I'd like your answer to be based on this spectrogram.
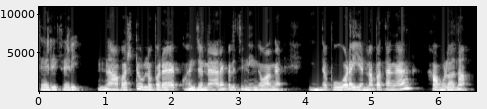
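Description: A woman voicing a young, polite and sensible village wife in a cartoon, speaking in a gentle, pleading way. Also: sits high, flat delivery, moderate pace. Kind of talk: cartoon voice acting.

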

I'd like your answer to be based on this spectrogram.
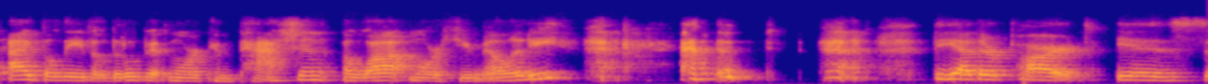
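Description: A woman guest on a podcast, telling a personal story in an emphatic, candid way. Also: lowish voice. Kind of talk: conversational storytelling interview. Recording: roomy echo.

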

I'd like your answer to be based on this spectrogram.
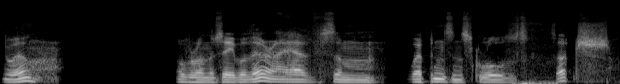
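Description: A man running a tabletop role-playing game, narrating scenes and speaking for a shopkeeper in a relaxed way. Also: lowish voice, slow, no room sound, poor audio. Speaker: game master.

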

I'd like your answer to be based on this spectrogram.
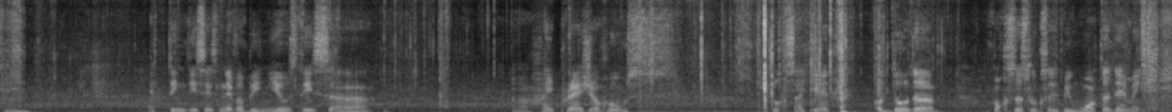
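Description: Standing behind his handheld phone camera, a presenter shows off a storage unit one item at a time in an informal, halting, bit-by-bit manner. The open unit sits in a storage facility, and a noisy, traffic-like rumble runs under the audio.

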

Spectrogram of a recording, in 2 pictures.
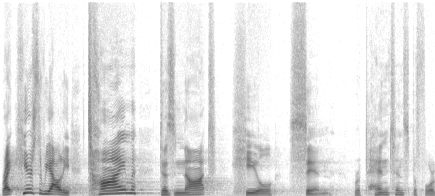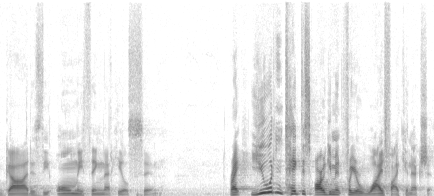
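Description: A man's voice: medium pitch, moderate pace. A man preaching a sermon in a casual, conversational way, peppered with "like" and "right?", acting out quotes. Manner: animated, acts out quotes. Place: church sanctuary. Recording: long church hall reverb.

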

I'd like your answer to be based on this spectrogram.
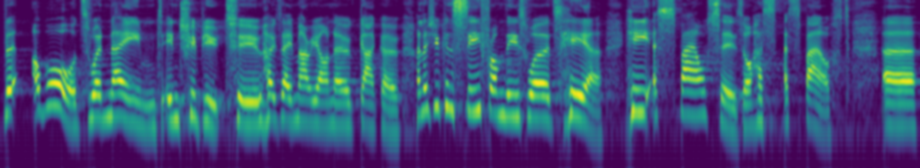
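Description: A woman chairing an awards jury, giving a measured, enthusiastic ceremony speech. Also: mid-range voice, animated. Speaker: jury chairperson, museum director. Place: large conference hall. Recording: hall reverb on stage mic.

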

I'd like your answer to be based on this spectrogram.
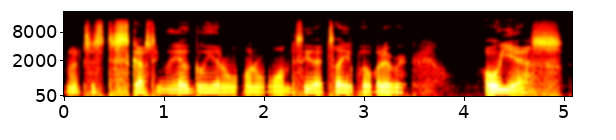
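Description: A woman's voice: fairly low pitch, completely flat delivery, brisk, creaky, darkish tone, dry recording. A woman giving playful, jokey let's-play commentary, mock-dramatic and often dropping into a whisper. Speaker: gamer.

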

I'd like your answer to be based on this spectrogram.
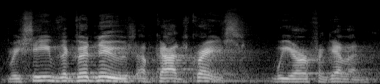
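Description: A man's voice: medium pitch, pushed and bright, slight background noise. Man reading liturgy in a reverberant church. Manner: measured, solemn liturgical reading. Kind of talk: leading worship and reading scripture. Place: large church sanctuary. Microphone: lectern microphone. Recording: distant mic, long church reverb.

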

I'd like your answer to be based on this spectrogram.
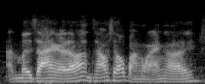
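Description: A man streaming a game, loudly teasing and shouting at his teammates. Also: a little high, fast talker. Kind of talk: excited gameplay commentary. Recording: game music behind.

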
